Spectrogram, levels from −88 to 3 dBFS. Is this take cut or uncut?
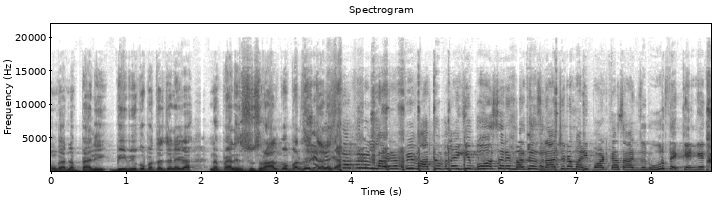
uncut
